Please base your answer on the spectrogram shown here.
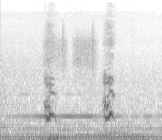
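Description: A stray dog in the steampunk Victorian video game Sovereign Syndicate gives two short barks about half a second apart, over a low, steady background hum.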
